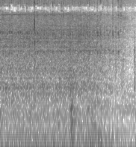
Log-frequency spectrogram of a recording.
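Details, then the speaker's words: Car idling on MAP sensor backup with MAF unplugged, then MAF plugged back in: steady low idle rumble for two seconds, then stumbles and dies as the ECU tries to relearn the signal; engine stalls on MAF reconnection. "the process, it tries to relearn it, try to catch up on the signal of the MAP sensor, but while it's at it, it kills it."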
